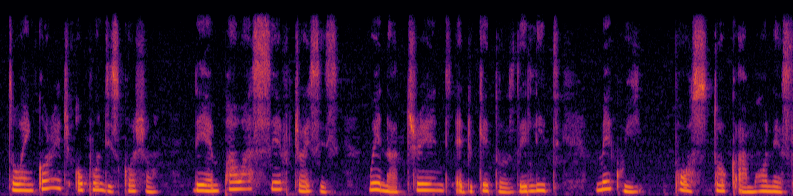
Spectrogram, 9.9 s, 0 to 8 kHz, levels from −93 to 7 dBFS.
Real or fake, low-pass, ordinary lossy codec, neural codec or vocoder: real; 7.2 kHz; none; none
